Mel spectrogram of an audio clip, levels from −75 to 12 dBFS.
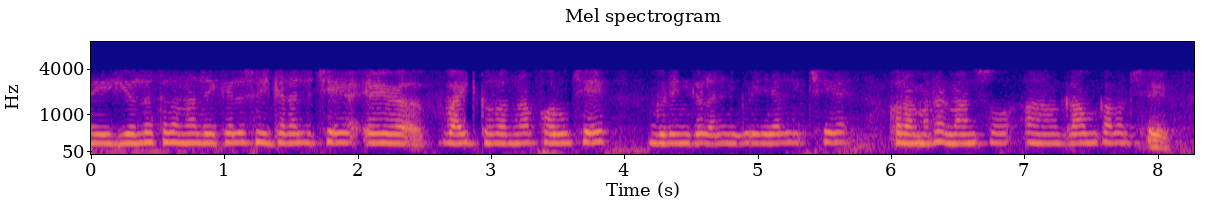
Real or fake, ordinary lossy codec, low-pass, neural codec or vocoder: fake; AAC, 16 kbps; 7.2 kHz; codec, 16 kHz in and 24 kHz out, 0.4 kbps, LongCat-Audio-Codec, fine tuned four codebook decoder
